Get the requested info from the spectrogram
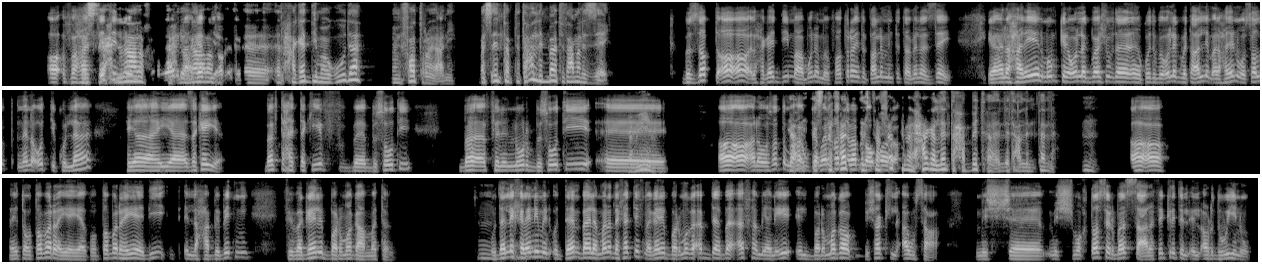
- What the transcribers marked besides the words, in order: tapping
- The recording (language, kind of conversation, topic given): Arabic, podcast, إزاي بدأت رحلتك مع التعلّم وإيه اللي شجّعك من الأول؟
